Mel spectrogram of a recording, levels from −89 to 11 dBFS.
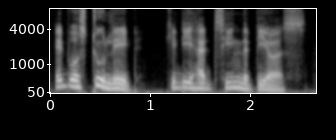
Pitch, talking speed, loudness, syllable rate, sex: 140 Hz, 205 wpm, -18 LUFS, 4.4 syllables/s, male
